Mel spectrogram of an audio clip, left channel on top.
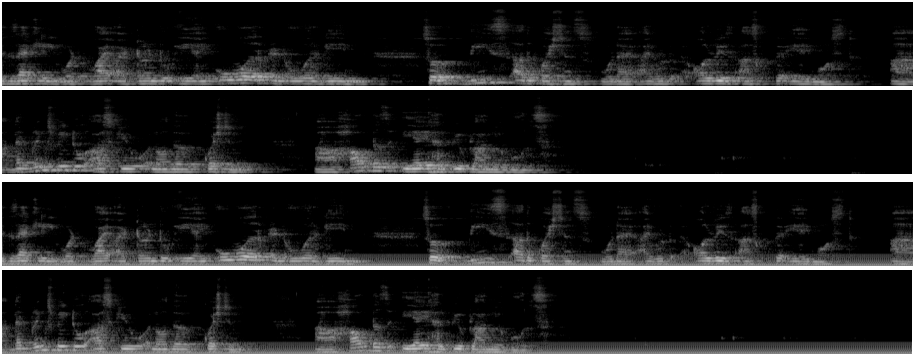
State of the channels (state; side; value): noise; right; hum, 7 dB below the sound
